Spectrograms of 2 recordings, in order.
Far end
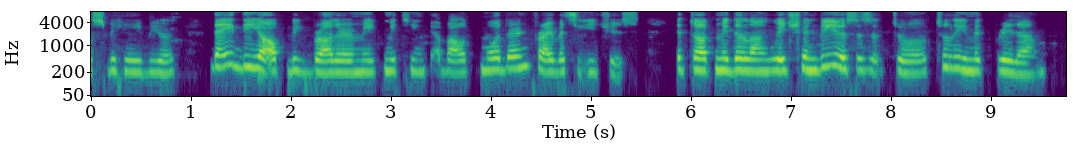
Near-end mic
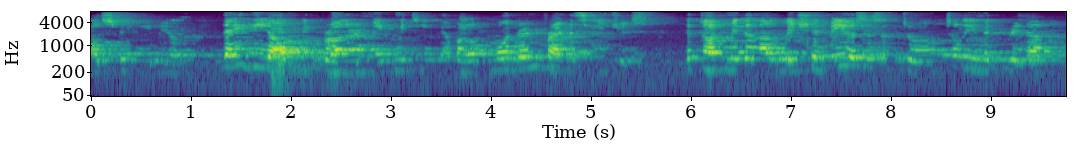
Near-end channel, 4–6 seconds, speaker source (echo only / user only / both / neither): echo only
